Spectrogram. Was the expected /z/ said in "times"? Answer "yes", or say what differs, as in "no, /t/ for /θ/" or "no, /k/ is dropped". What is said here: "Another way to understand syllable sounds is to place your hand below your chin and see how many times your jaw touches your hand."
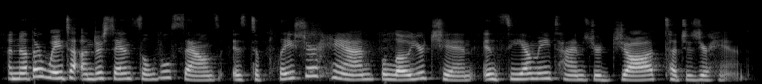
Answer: yes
